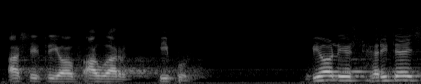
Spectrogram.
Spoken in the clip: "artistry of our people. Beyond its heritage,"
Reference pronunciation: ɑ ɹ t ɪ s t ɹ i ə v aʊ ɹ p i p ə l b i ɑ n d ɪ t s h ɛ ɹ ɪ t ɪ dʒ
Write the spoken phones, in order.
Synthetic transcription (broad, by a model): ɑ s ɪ t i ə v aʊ ɹ p i p ə l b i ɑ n ɪ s h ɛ ɹ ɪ t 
